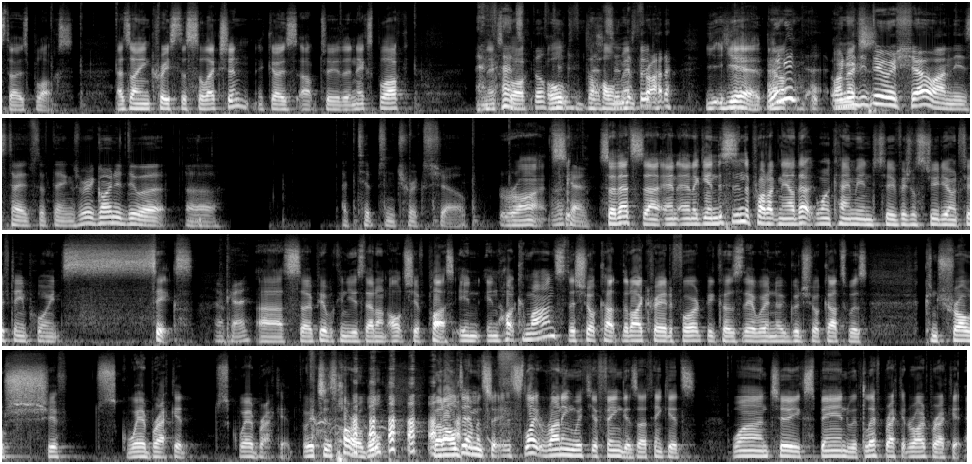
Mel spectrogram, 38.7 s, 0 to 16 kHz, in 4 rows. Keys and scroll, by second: 0.4 alt+shift+=, 1.1 alt+shift+=, 1.5 alt+shift+=, 2.2 alt+shift+=, 3.3 alt+shift+=, 9.5 alt+shift+=, 13.1 alt+shift+-, 13.4 alt+shift+-, 13.7 alt+shift+-, 13.9 alt+shift+-, 14.3 alt+shift+-, 14.7 alt+shift+-, 35.7 ctrl+shift+[, 35.7 ctrl+shift+], 36.2 ctrl+shift+[, 36.6 ctrl+shift+[, 36.6 ctrl+shift+], 37.2 ctrl+shift+].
